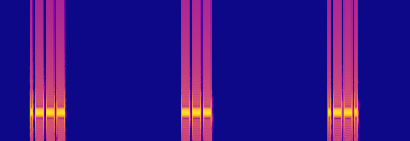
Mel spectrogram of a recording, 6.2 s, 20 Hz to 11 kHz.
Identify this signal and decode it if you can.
Morse code, heard as a keyed tone, about 31 wpm, spaced as for 5 wpm, 690 Hz. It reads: JOP
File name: Lesson 37e - Letter x - Three Characters 30wpm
